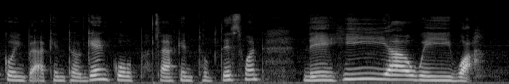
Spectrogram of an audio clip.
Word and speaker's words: nêhiyâwewin: So go back into this one, nêhiyâwewin. Nêhiyâweyu, you'll hear too, or nêhiyâwewin. So it depends on region, on how they pronounce it when they're referring to the fourth person.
